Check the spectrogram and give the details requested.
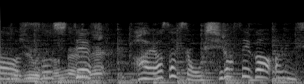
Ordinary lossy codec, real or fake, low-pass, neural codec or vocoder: none; real; 7.2 kHz; none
